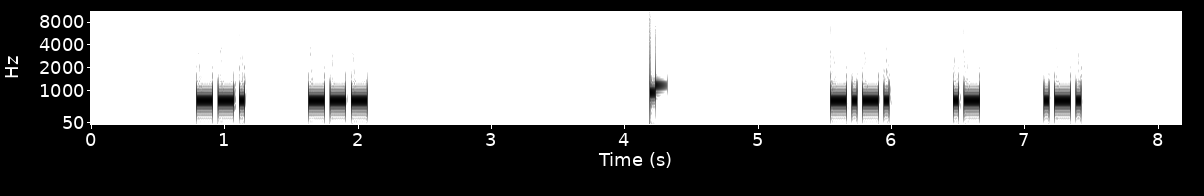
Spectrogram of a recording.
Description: Morse code, heard as a keyed tone, about 30 wpm, spaced as for 14 wpm, 700 Hz. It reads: GO CAR
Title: 4x Character Spacing - Top 300 Words - 30wpm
